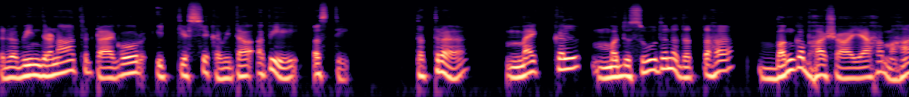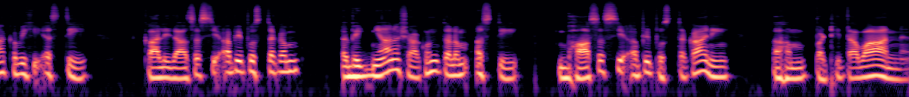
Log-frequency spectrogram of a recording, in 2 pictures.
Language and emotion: Sanskrit, neutral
